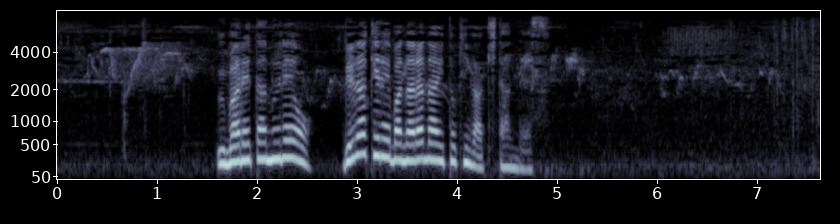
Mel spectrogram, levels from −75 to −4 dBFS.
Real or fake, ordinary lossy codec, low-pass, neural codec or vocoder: real; none; 7.2 kHz; none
